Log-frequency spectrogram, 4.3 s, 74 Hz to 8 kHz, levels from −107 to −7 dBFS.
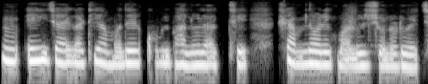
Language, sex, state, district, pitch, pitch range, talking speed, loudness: Bengali, female, West Bengal, Kolkata, 230 Hz, 215-250 Hz, 165 wpm, -17 LUFS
